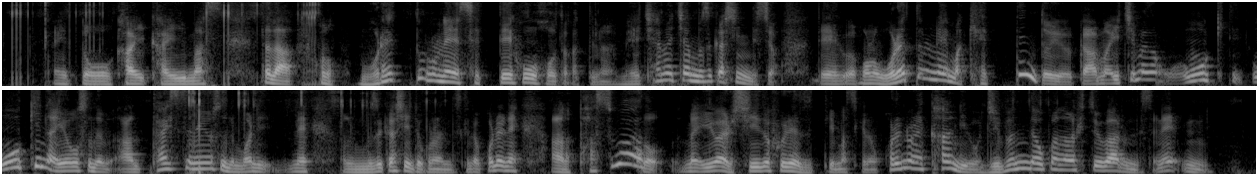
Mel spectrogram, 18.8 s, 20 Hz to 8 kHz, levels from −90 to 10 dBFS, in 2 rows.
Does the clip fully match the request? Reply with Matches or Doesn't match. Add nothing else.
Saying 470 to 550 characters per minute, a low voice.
Doesn't match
